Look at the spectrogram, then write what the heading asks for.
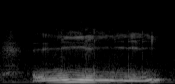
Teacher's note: J'ai le corps de langue qui est bien haut et le bout de la langue qui vient effleurer entre les dents et la bosse du palais juste derrière les dents.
